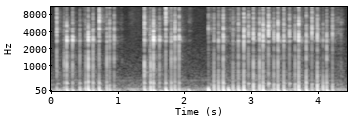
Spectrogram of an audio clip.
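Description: A large, hollow, empty white cardboard tube is tapped rapidly with long acrylic nails and natural nails. Quick, dry, bright clicks with a faint low hollow thump come in three fast runs separated by short pauses, each tap dying away almost instantly.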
